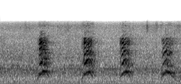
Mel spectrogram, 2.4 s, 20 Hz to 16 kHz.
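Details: Young German Shepherd pups, a litter of Aqua and Tiger born on 7/6/2012, barking in sharp bright yaps, four evenly spaced about every half second, clear above low hiss.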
